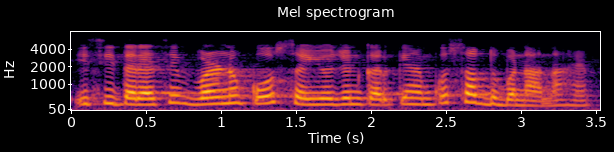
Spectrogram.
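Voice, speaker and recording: A woman's voice: on the high side, measured pace. A woman teaching a language lesson who reads each word out and then explains what it means. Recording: dull lo-fi voice-over.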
